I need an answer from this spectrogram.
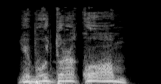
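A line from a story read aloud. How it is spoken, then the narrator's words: Whispered. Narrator (Russian): прошептал ему министрель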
